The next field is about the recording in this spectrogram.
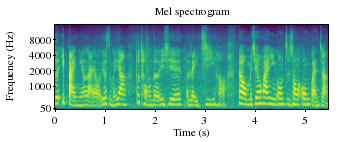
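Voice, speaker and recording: A woman's ordinary speaking voice, fairly high-pitched, at a fairly quick pace with hardly any pauses and ordinary pitch variation. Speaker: podcast host, music teacher. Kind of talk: interview. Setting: studio.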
